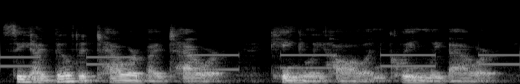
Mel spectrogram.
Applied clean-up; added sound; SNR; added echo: none; Telephone; 20 dB; reverberation time 0.5 s.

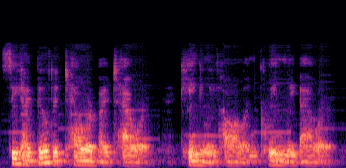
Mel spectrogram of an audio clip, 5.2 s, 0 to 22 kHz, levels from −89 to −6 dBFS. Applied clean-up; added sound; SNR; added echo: neural separator model SepFormer DNS4.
